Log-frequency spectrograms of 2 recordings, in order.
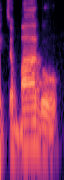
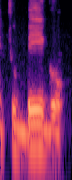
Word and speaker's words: Tobago: All right, so if you come here and pronounce it like it's original tobacco and say Tobago, you've immediately identified yourself as a foreigner. So to be sounding like a local, you have to say Tobago.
